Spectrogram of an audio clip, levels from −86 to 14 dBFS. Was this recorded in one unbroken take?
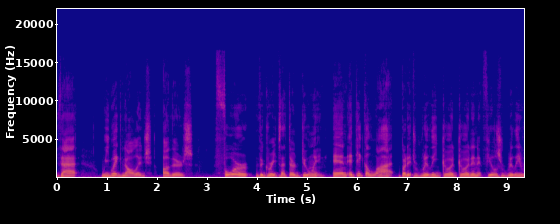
no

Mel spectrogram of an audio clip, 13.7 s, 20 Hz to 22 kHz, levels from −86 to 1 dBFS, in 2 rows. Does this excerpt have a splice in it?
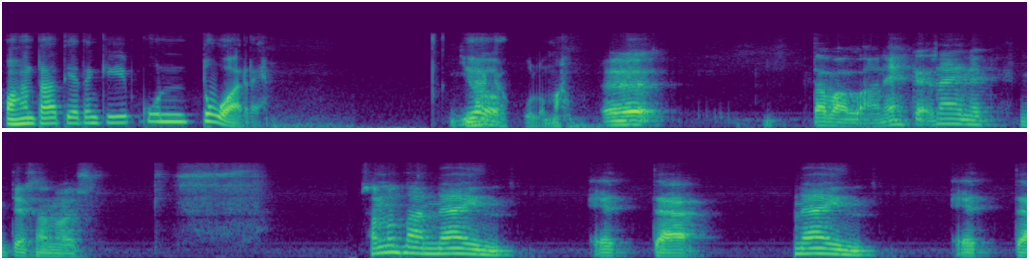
yes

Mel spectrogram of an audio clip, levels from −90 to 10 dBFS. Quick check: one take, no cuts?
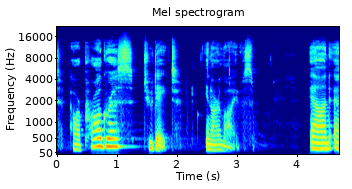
yes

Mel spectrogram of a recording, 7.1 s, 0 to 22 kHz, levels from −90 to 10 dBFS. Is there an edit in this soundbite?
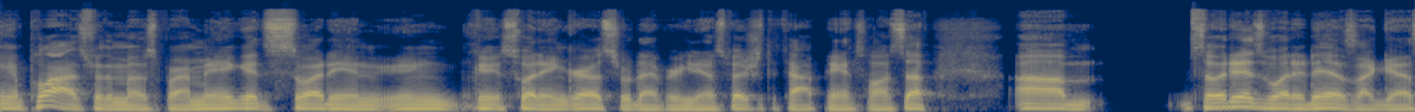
no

